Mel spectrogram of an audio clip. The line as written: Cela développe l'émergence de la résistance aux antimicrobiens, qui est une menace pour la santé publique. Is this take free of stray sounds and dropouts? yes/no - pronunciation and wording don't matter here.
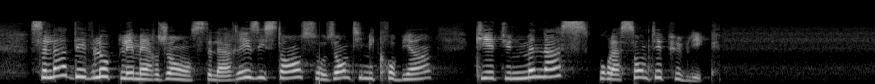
yes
